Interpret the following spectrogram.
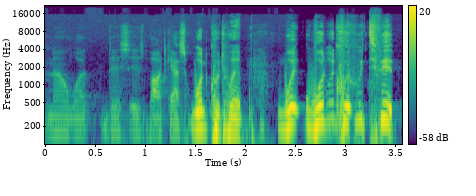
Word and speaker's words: Woodquitip: Woodquitip. Woodquitip is how you pronounce it.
